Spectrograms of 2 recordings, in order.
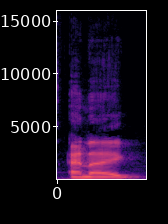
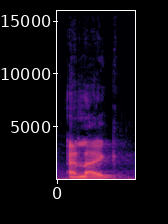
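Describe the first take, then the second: No difference in how they are said.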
